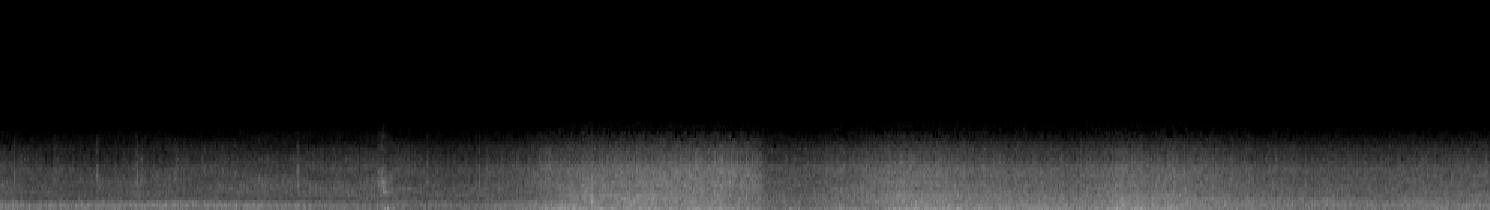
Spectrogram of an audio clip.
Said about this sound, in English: There's a little set of stairs here we need to go down. Stairs, the tide's a little high right now, so the stairs are pretty much being washed over by the ocean at the bottom, so I'll just go down to the point where I won't get wet.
